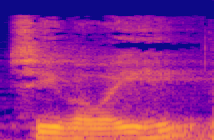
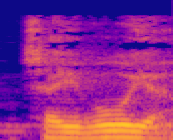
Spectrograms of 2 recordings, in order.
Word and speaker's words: سيبويه: زنجويه هكذا تنطق عند أهل اللغة، وكل ما ختم بويه، سيبويه، نفطويه، راهويه، أما أهل الحديث فيقول راهوية، زنجوية، سيبوية، وكل هذا على خلاف ما عليه أئمة اللغة، والمسألة المرد فيها إلى أهل اللغة.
